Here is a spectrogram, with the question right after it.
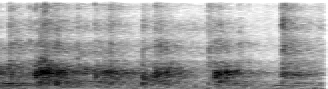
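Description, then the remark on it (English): Audience applause from the women, with the men not clapping: a steady, dense crackle of many hands clapping at moderate loudness, swelling slightly a few times across the short stretch, with no clear words spoken. “Whoo, the men are not clapping, the women are.”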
